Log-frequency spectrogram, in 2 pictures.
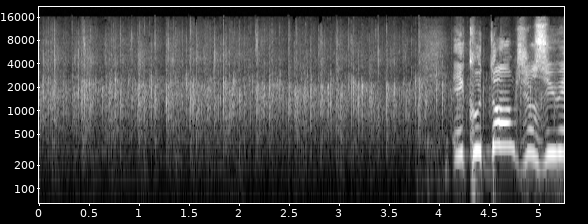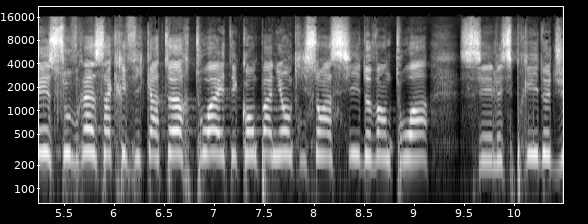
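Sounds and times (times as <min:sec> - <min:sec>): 
church congregation applauding during a French-language service: 0:00.0 - 0:05.3
speech: 0:04.1 - 0:10.4.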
